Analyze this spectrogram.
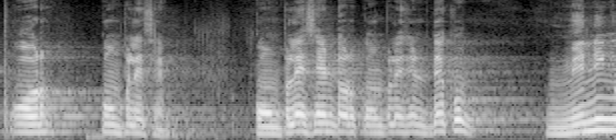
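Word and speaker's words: complaisant: होता है कंप्लेसेंट और कंप्लेसेंट कंप्लेसेंट और कंप्लेसेंट देखो मीनिंग में भी उतना ही फर्क है जितना स्पेलिंग में मैंने बोला प्रोनंसिएशन सेम है यह है सी ओ एम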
